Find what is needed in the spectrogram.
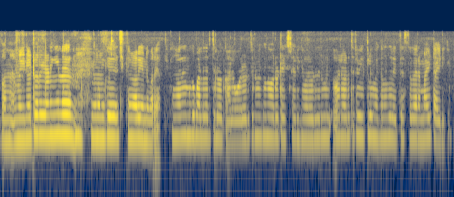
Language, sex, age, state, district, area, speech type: Malayalam, female, 60+, Kerala, Kozhikode, urban, spontaneous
